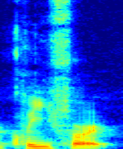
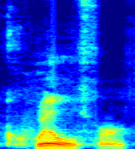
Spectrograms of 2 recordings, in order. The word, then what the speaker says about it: Qliphort: favorite meta decks ever, Qliphort. Now, back then I called it Qliphort because I thought that was the way you pronounced it. But no, it's Klee, or Cly. I'm pretty sure it's Qliphort. But I called them Qliphorts.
